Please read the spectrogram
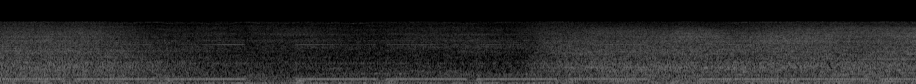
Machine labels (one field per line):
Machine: slide rail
